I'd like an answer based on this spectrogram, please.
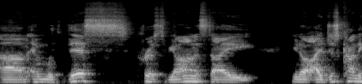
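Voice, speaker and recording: At a moderate pace, a man speaks with fairly even intonation. His pitch is medium. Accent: New York. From New York City (Queens). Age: 30s. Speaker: entrepreneur, brand founder. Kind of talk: interview. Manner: casual, filler-heavy.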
